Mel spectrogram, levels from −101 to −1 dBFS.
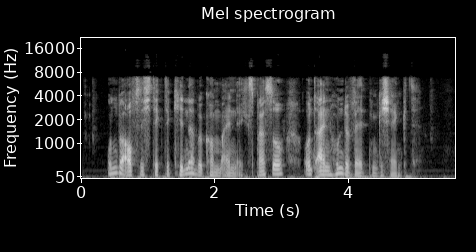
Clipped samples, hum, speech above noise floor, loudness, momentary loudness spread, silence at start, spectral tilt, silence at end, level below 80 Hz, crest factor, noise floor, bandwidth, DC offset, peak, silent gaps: under 0.1%; none; 37 dB; -26 LUFS; 17 LU; 0.4 s; -3 dB/octave; 0.6 s; -50 dBFS; 26 dB; -65 dBFS; 12 kHz; under 0.1%; -2 dBFS; none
